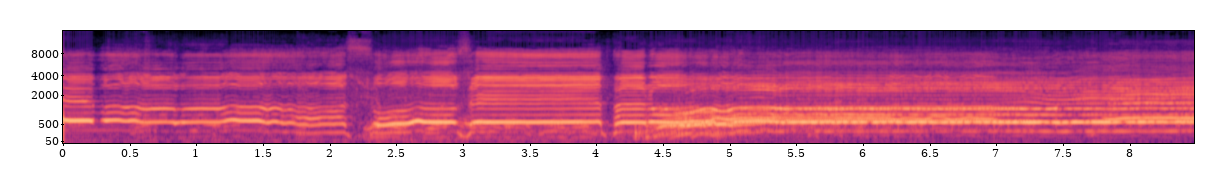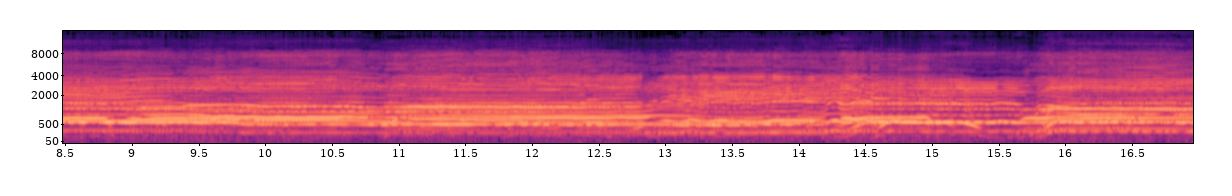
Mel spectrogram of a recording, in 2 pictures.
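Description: A group of men singing bećarac, traditional folk song, unaccompanied. One voice leads alone for about four seconds, then the others join in on long held notes.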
